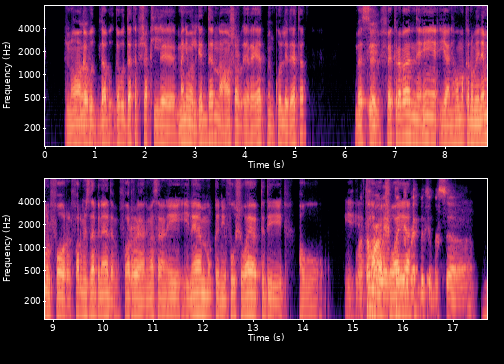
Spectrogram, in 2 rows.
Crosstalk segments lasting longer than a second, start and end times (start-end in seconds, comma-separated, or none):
15.1-16.3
